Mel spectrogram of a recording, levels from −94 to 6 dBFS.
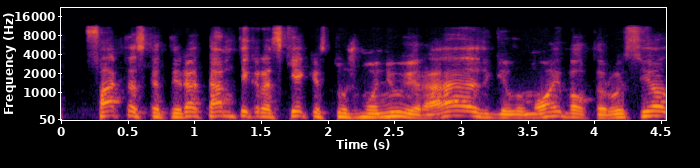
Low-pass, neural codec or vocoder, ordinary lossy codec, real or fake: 10.8 kHz; none; Opus, 64 kbps; real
